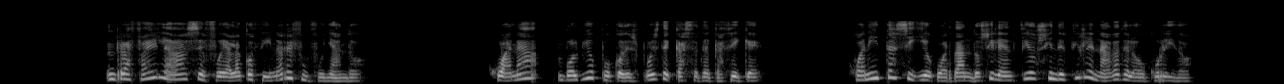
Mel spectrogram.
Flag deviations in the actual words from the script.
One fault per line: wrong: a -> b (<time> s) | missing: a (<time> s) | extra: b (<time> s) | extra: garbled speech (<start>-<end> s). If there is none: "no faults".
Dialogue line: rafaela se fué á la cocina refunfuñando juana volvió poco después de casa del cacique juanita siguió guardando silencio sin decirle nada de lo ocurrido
no faults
